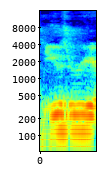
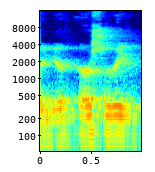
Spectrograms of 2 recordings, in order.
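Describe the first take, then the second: First: "usury" said YOO-zuh-ree, like "using". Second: "your usury" with the word said UR-suh-ree. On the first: Weighing up how to say it, "usury" as YOO-zuh-ree. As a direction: start "usury" with a clear YOO. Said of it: "I think it's probably usury". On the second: Unsure of the word, trying "usury" as UR-suh-ree. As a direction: open "usury" on an ER sound, not YOO. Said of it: "I'm not sure if it's". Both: Shown as a demonstration.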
